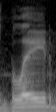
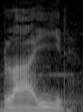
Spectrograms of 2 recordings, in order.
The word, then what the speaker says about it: Blaidd: our friend blade blade i always think his name was blade but it's like blaheed so it's like blind if you say blind you're saying it right but yeah so there's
